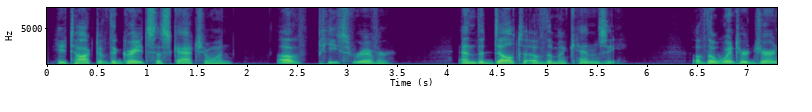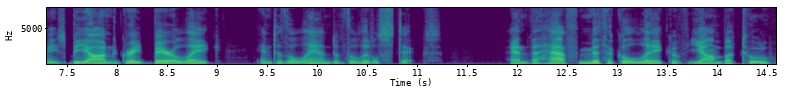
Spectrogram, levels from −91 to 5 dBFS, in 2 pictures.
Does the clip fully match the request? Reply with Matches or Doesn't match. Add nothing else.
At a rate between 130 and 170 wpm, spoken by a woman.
Doesn't match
